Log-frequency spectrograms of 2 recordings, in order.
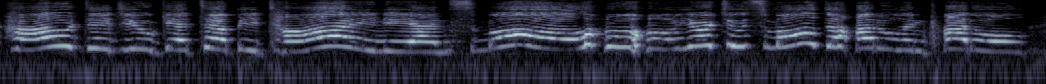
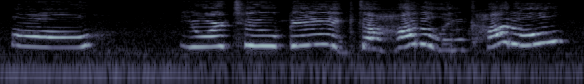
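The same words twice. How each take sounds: First: Loud, high, drawn-out tearful wail; bawling bear. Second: High, loud, dismayed little voice; little Eddie's dismay. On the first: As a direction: bawl it out like a sobbing giant bear. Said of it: "could hear the voice bawl". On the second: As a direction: wail it as small, disappointed Eddie. Eddie laments the bear's size. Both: A narrator's reading.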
